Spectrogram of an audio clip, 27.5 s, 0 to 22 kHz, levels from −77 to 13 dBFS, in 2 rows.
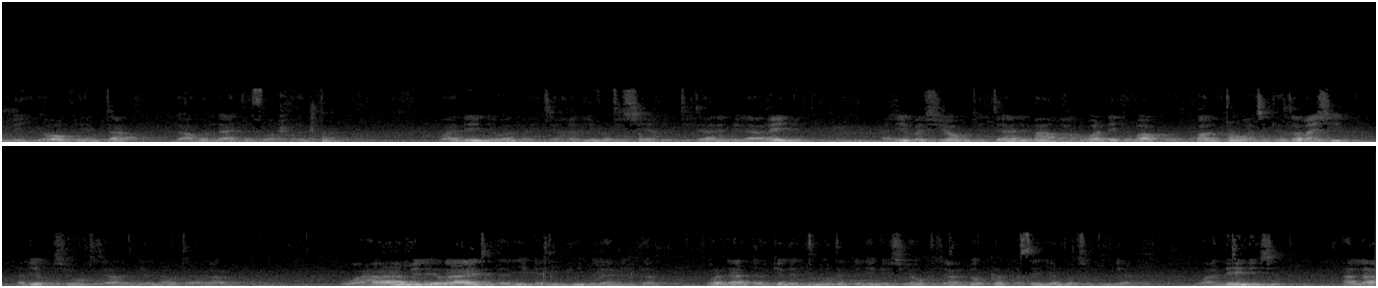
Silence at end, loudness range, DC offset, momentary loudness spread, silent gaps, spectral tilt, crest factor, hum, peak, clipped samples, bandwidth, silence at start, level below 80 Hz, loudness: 0 s; 9 LU; under 0.1%; 17 LU; none; -7.5 dB/octave; 20 dB; none; -8 dBFS; under 0.1%; 8.4 kHz; 0 s; -60 dBFS; -29 LUFS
